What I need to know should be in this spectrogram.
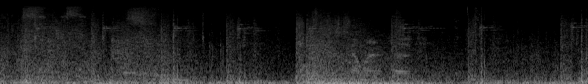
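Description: A heavy cannon fires in rapid bursts.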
